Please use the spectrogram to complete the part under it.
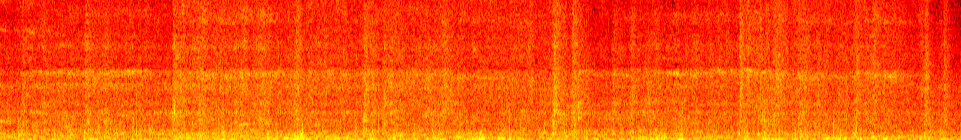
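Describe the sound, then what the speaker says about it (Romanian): A passenger train on a rural line in the Maramureș region rolls along the rails, a loud, close, continuous rumble of wheels with rhythmic clacks and occasional faint squeals, no voices. "Sunetul roților de tren."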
